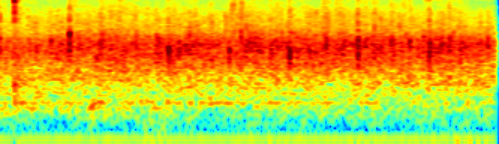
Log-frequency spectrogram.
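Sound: audience applause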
